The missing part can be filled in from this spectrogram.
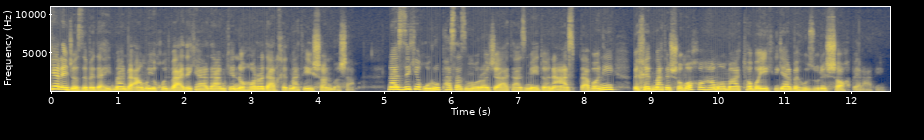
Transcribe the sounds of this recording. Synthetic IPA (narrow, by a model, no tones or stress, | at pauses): æɟæɾe̞d͡ʒɒːze̞be̞d̪æɦiːd̪mænbe̞ʔæmuːje̞xo̞d̪væʔd̪e̞cʰæɾd̪æmcʰe̞nɒːɦɒːɾɒːd̪æɾxe̞d̪mæt̪ʰe̞iːʃɒːnbɒ̰ːʃæ̰m | næzd̪iːcʰe̞ɣoɾuːpʰæsæzmo̞ɾɒːd͡ʒeæt̪ʰæzme̞jd̪ɒːneʔæsb̥̚d̪̥ævɒːniː | b̥e̞xe̞d̪mæt̪ʰe̞ʃo̞mɒːxɒːɦæmɒːmæd̪̚t̪ʰɒːbɒːje̞cʰd̪iːɟæɾbe̞ɦozuːɾe̞ʃɒːhb̥e̞̰ɾæ̰vḭːm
